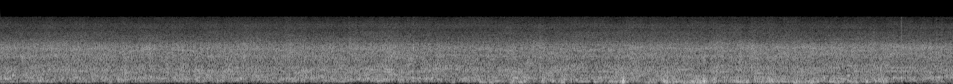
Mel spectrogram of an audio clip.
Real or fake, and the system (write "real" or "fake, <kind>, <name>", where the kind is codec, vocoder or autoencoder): fake, autoencoder, DAC-VAE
